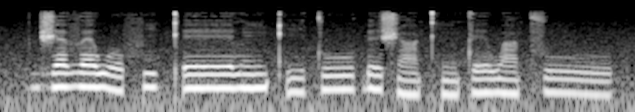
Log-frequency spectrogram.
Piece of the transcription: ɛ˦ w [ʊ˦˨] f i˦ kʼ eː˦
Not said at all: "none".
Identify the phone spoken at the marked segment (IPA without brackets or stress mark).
ʊ˨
